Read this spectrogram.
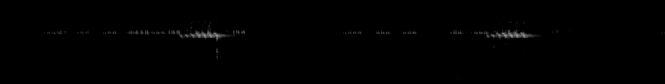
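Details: Loud katydid hidden in a vegetable garden gives two harsh, buzzing bursts about three seconds apart. Each burst is led in by a few quiet high ticks.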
